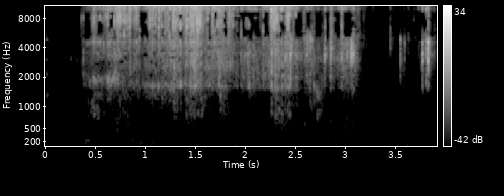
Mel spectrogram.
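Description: A box-cutter blade scrapes and cuts a solid, hand-sized purple oval bar of soap held in one hand, carving it into cube-like shavings. The sound is a steady run of dry, crisp crunching and scraping strokes, almost entirely bright and high with very little low end, easing off into a few short final scrapes.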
